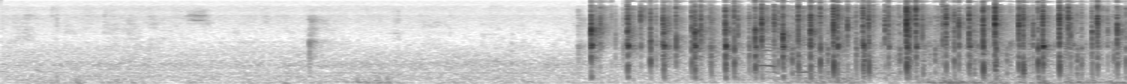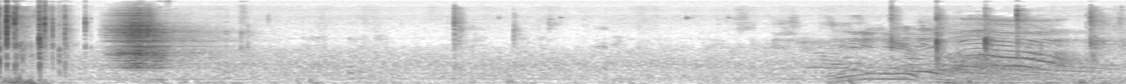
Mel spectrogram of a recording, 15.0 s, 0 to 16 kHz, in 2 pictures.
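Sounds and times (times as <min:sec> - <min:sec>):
spectators clapping: 0:03.9 - 0:08.0.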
